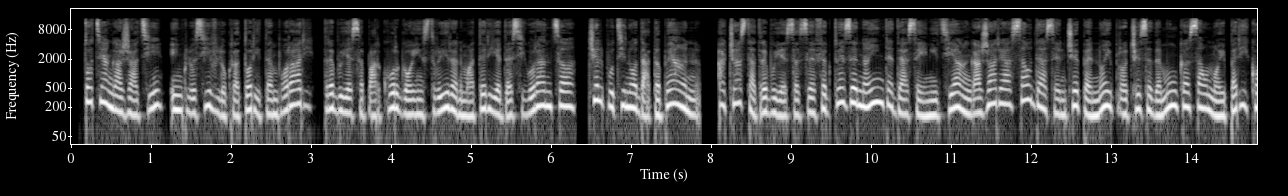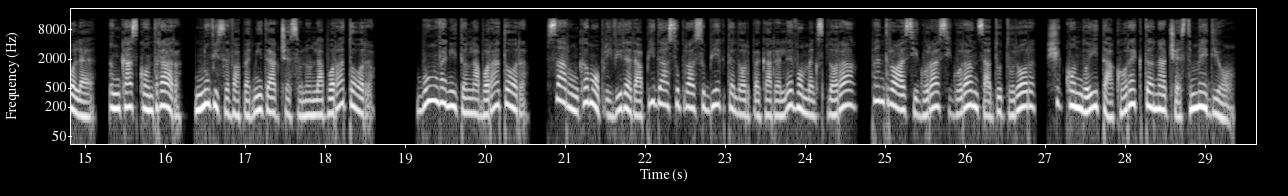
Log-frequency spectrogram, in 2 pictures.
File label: eLearning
